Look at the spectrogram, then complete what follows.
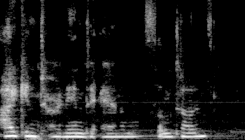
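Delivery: soft, hushed, trying hard to whisper. Describing how Carmilla speaks while standing on tiptoe, Carmilla trying to whisper. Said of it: "tries to be really quiet".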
